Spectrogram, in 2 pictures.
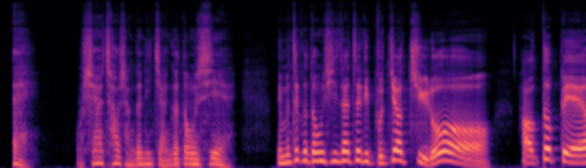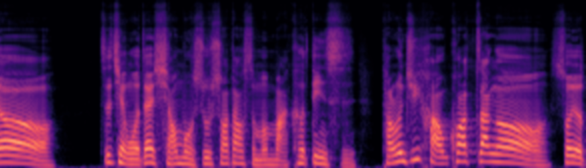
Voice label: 方言台湾腔

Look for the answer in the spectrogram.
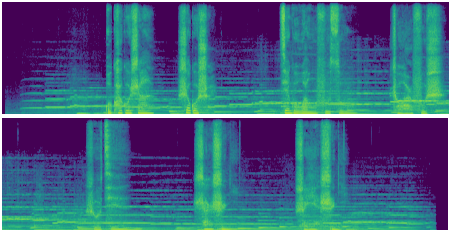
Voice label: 柔情四溢声

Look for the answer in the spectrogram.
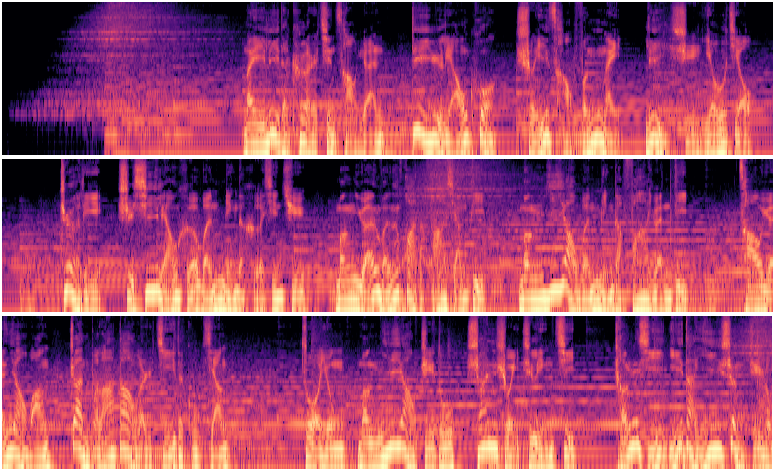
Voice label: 企业 宣传 类

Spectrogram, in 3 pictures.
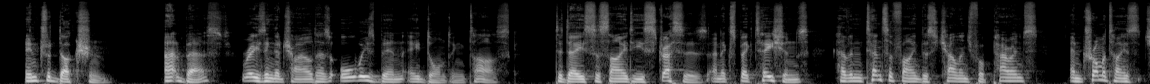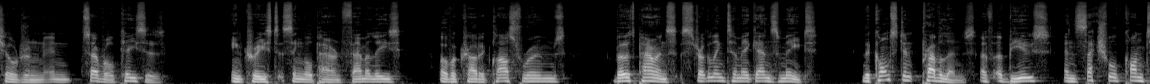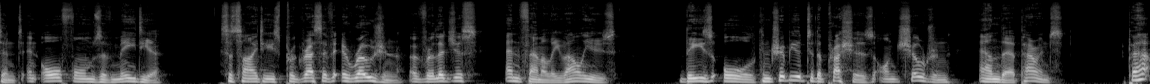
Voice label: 电子书口语化

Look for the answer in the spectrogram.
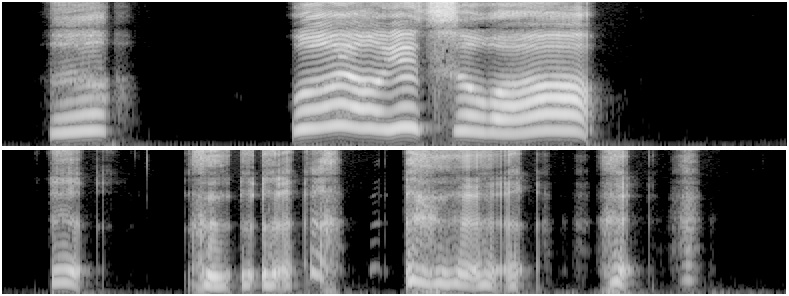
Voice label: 正太 呆萌

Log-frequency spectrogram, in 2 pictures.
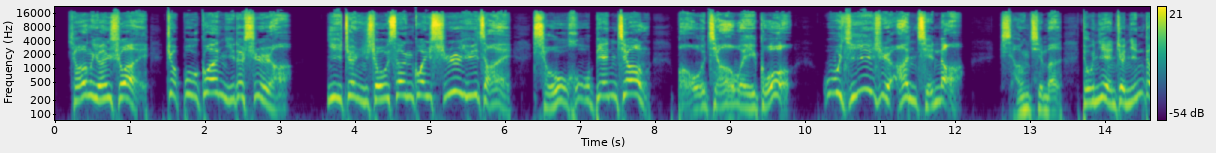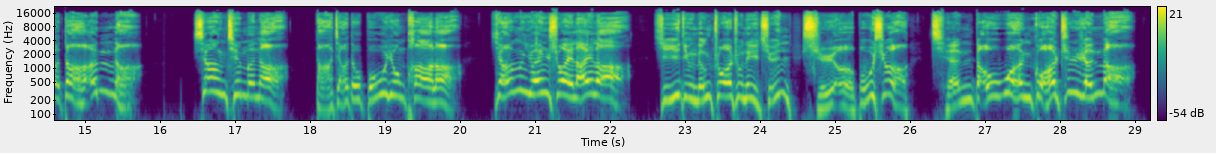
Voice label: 老者; 皇帝迎宾客私访记

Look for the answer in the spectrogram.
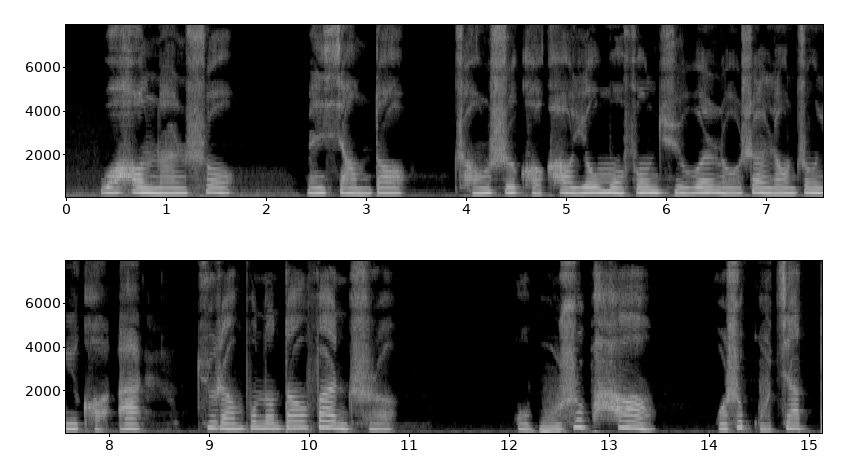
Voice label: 萝莉

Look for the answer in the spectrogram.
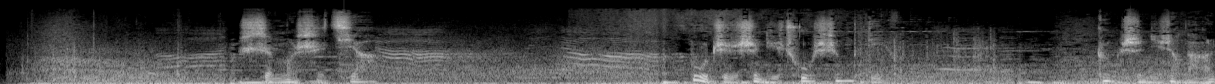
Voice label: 纪录片

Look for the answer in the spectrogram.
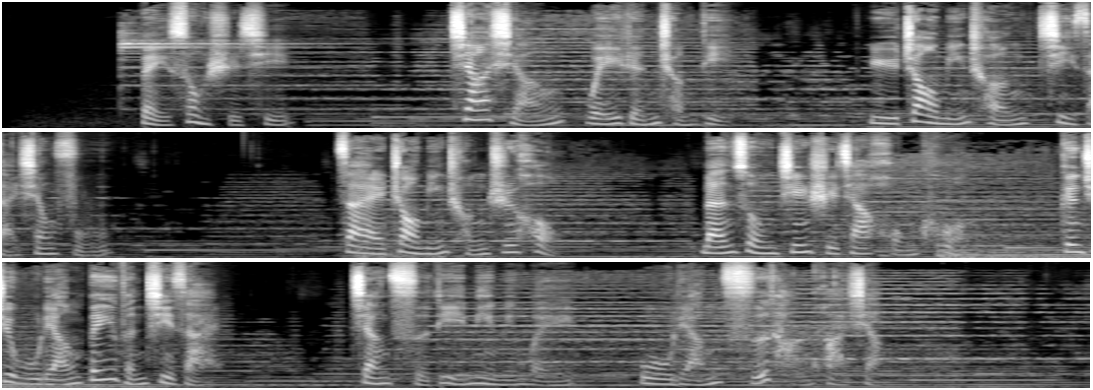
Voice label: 纪录片历史厚重感; 武梁祠

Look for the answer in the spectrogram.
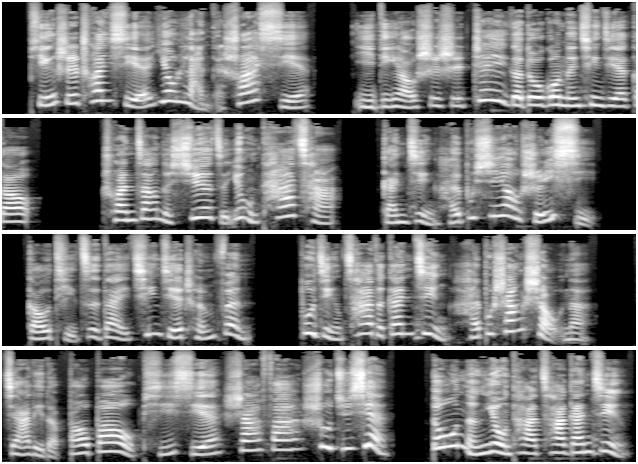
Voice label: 清洁膏广告

